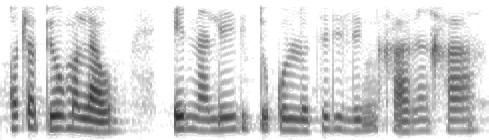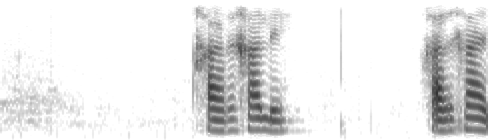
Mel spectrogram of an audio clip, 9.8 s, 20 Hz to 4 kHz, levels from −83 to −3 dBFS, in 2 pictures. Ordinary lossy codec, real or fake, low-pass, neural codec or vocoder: none; fake; 3.6 kHz; autoencoder, 48 kHz, 128 numbers a frame, DAC-VAE, trained on Japanese speech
